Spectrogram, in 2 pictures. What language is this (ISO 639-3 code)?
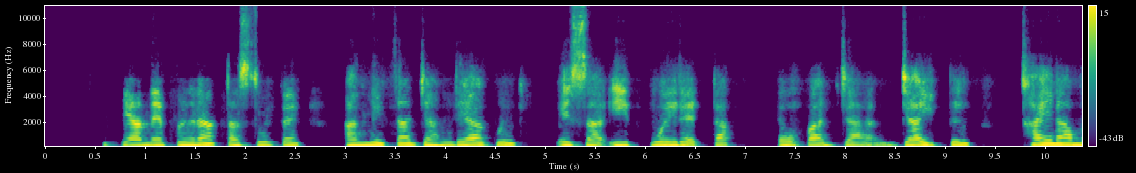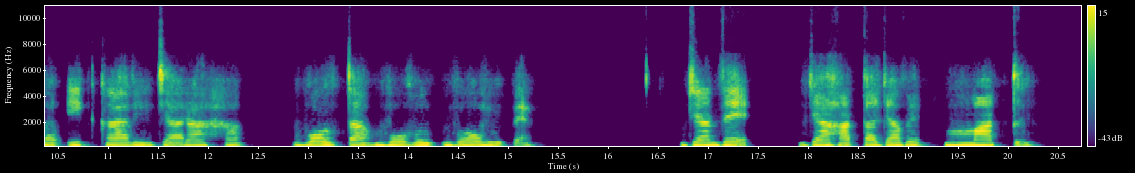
gui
